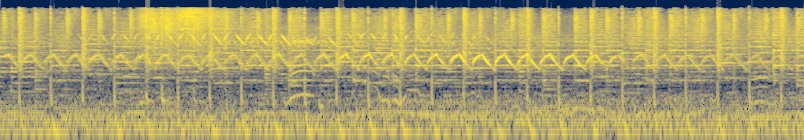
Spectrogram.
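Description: Vehicle siren sounding a fast yelp, rising and falling about two and a half times a second, fading out near the end. It is heard under electronic dance music with a steady beat.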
